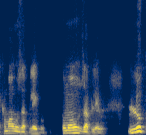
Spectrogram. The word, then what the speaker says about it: comment vous appelez-vous: When you pronounce it like it gets a liaison, so you pronounce it like comment vous appelez-vous.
